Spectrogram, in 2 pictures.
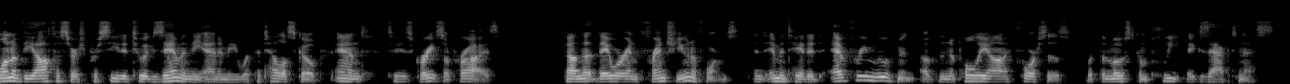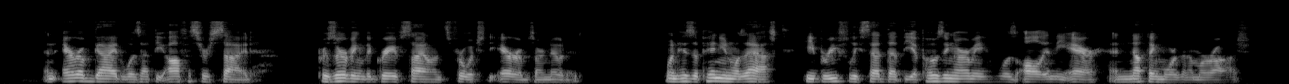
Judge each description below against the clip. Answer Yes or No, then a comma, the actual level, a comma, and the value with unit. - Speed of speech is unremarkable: Yes, average, 180 wpm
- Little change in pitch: Yes, narrow, 2.3 semitones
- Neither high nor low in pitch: No, low, 130 Hz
